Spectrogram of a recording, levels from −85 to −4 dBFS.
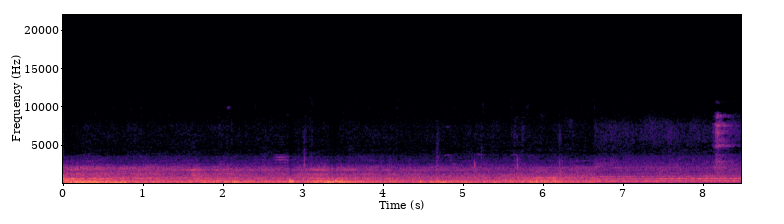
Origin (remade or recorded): recorded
